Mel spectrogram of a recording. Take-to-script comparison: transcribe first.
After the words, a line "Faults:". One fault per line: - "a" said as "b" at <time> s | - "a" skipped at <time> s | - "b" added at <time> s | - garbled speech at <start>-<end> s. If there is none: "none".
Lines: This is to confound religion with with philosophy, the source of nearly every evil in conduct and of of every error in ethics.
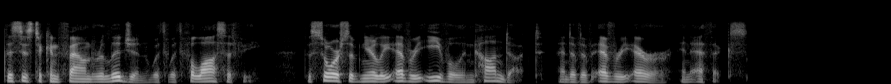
This is to confound religion with with philosophy, the source of nearly every evil in conduct and of of every error in ethics.
Faults:
none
